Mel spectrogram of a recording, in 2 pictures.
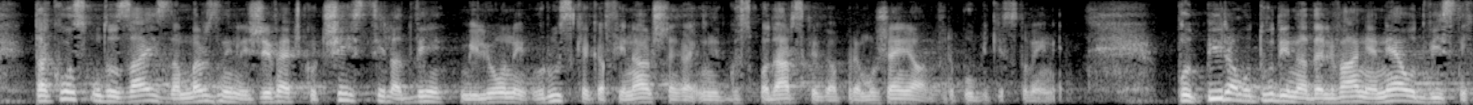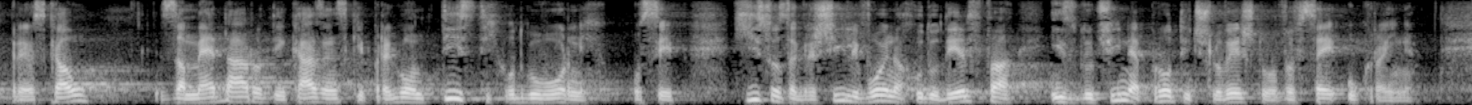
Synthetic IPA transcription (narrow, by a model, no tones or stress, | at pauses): t̪akoːsmɔd̪ɔzd̪ajzaməɾzniliʒeʋɛt͡ʃkɔt̪ʃest̪seːlad̪ʋemiljoːniɾuskɛɡafinant͡ʃnɛɡa̰ʔḭnɡɔspɔd̪aːɾskɛɡapɾɛmɔʒɛːnjawɾɛpublikislɔʋḛːnḭjɛ̰ | pɔt̪̚piːɾamɔt̪ud̪inad̪aljɛʋaːnjɛnɛɔd̪ʋisnixpɾɛiskawzamɛd̪naːɾɔd̪nikaːzɛnskipɾɛɡoːnt̪ist̪ixɔd̪ɡɔʋoːɾnix | ɔseːpkʰisɔzaɡɾɛʃiliʋoːjnaxud̪ɔd̪elst̪ʋainzlut͡ʃiːnɛpɾoːt̪it͡ʃlɔʋeːʃt̪ʋuʋəwsɛjʔukɾa̰jḭnɛ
